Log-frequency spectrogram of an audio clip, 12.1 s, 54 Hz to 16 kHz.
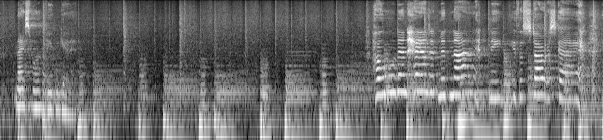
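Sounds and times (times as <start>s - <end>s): upright bass and piano jazz: 0.0s - 12.0s.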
